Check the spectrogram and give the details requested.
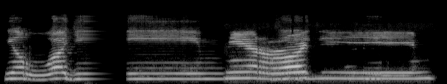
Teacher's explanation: Ketika melafalkan huruf mim sukun, suaranya nggak boleh langsung hilang.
